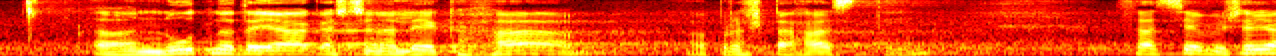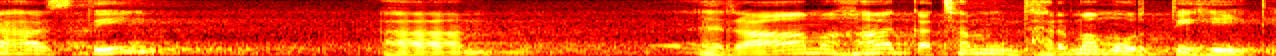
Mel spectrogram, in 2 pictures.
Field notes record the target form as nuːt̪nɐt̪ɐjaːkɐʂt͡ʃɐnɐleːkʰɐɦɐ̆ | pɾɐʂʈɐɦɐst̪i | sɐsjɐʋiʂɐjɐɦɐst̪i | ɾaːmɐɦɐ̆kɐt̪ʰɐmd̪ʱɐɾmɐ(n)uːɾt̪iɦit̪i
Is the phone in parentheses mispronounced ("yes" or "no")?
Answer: yes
